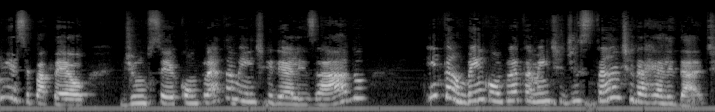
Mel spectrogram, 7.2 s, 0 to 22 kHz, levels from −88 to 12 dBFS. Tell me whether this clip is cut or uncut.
uncut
